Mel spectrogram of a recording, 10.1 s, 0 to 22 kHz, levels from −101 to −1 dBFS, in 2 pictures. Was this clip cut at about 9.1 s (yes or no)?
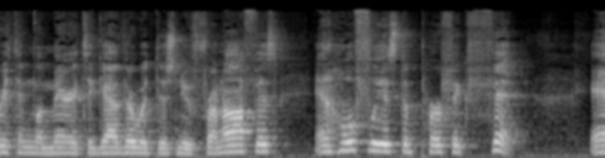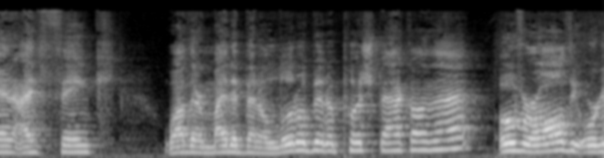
no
